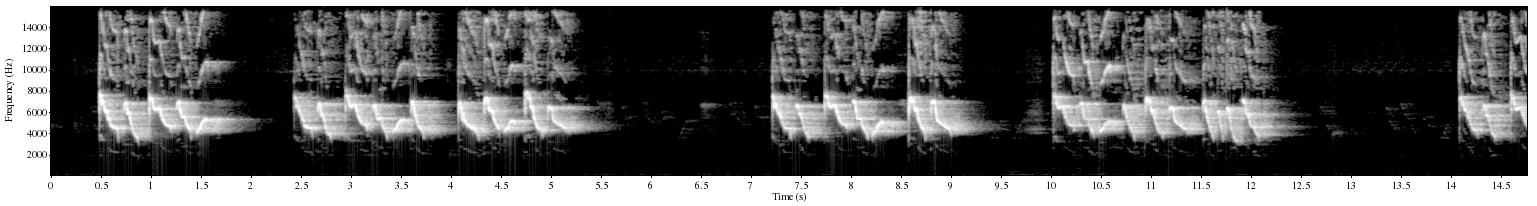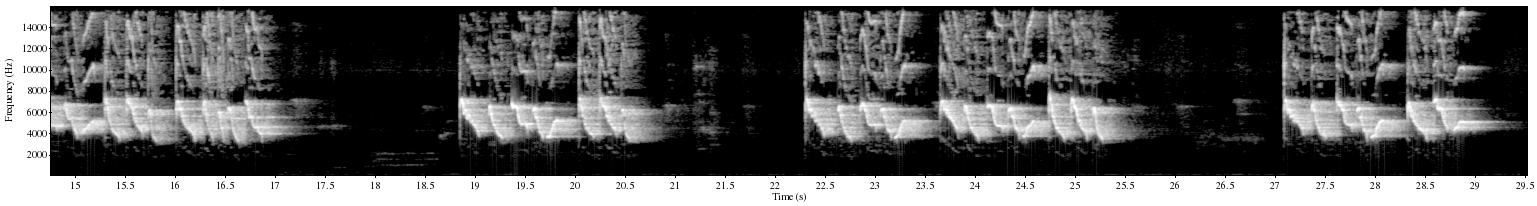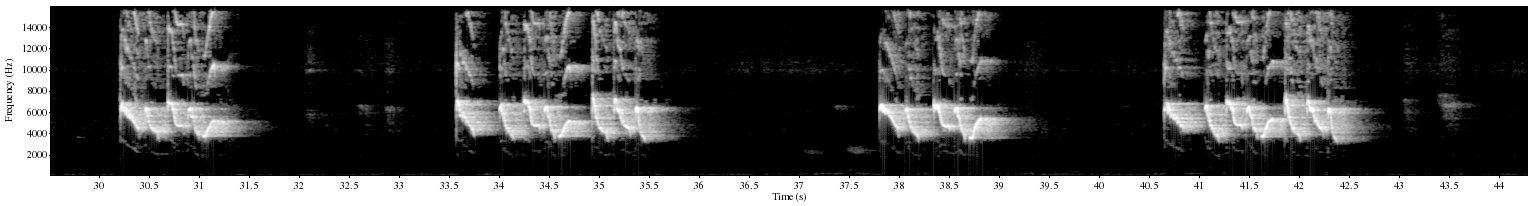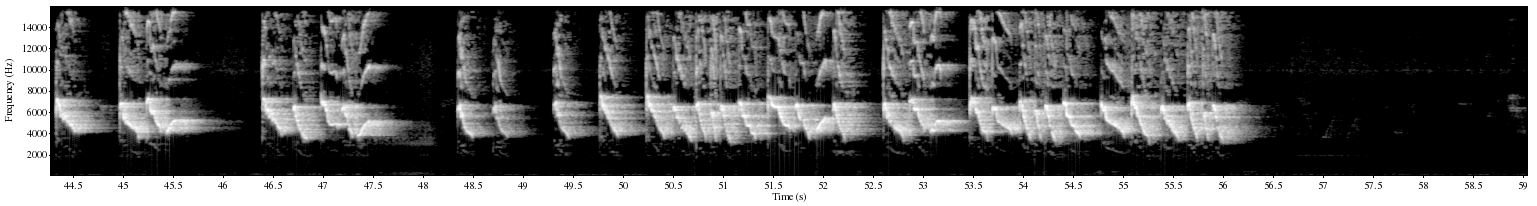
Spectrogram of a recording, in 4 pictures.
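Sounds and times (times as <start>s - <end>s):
bird singing high chattering notes: 0.5s - 17.5s, 18.7s - 21.5s, 22.3s - 29.4s, 44.4s - 56.4s.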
